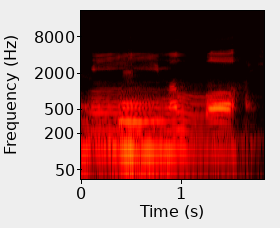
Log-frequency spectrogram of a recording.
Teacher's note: Kasrah menjadi fathah karena fathah adalah harakat yang paling ringan.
